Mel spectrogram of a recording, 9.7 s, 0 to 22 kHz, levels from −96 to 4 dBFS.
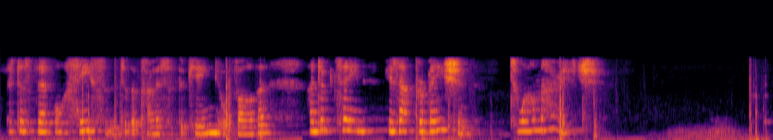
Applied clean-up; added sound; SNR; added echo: none; Wood; 16 dB; reverberation time 0.3 s.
